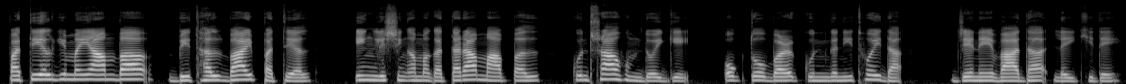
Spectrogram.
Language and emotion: Manipuri, neutral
